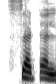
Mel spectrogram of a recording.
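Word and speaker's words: subtle: B silent है और इसे पढ़ेंगे सटल सटल में भी हमारा बी साइलेंट है एस यू बी टी एल ई सेटल उसके बाद नम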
